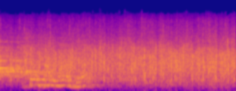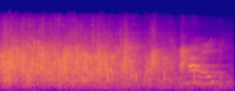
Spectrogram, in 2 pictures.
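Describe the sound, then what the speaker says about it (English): A university audience applauds at a live student interaction session, a dense, loud wash of clapping that holds steady for several seconds before thinning out, with some voices mixed into the crowd noise. "Give her a big round of applause."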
